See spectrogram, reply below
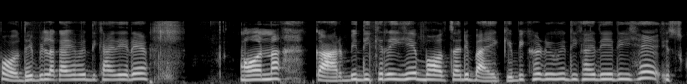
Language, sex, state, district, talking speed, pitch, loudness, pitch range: Hindi, female, Uttar Pradesh, Hamirpur, 235 wpm, 230 Hz, -19 LUFS, 215-240 Hz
